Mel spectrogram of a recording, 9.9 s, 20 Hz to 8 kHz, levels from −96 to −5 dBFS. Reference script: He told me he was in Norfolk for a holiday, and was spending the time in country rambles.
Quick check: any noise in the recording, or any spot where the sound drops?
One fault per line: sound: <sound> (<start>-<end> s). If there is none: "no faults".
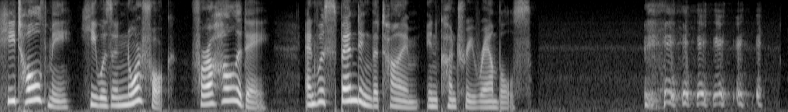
sound: laugh (8.0-9.6 s)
